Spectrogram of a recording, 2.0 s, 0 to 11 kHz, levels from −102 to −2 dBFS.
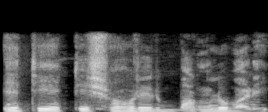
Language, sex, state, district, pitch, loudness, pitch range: Bengali, male, West Bengal, Dakshin Dinajpur, 150 Hz, -18 LUFS, 135-155 Hz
